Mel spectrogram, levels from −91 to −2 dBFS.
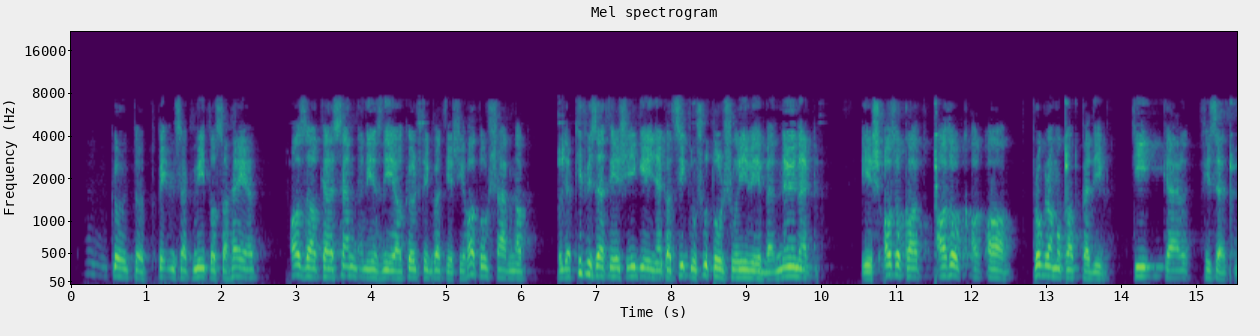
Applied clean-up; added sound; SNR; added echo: neural mask model DeepFilterNet 3.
